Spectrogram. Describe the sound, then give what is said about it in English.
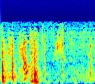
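A door opens with a couple of clattering knocks and a scraping rattle in the first second, followed by a quieter stretch of faint background noise. “Hey, open the door”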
